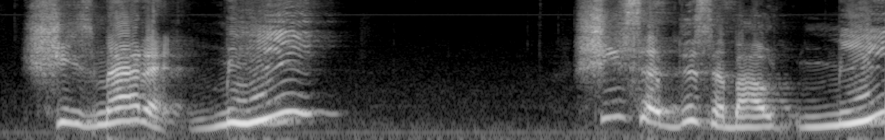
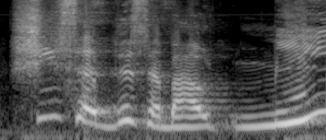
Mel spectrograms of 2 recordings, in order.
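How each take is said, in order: First: High, loud, drawn-out mock indignation; mocking whiny outrage. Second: High, drawn-out mock indignation; mocking whiny outrage. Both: YouTubers reacting to her clip, mock whiny outrage. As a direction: whine it like an offended YouTuber. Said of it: "a lot of them were like".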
